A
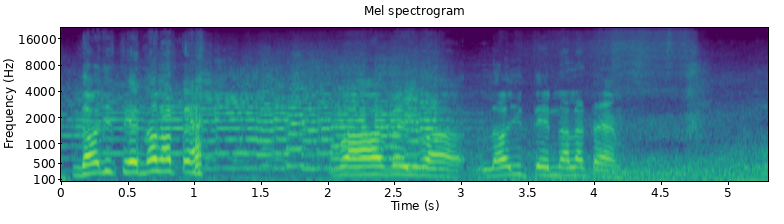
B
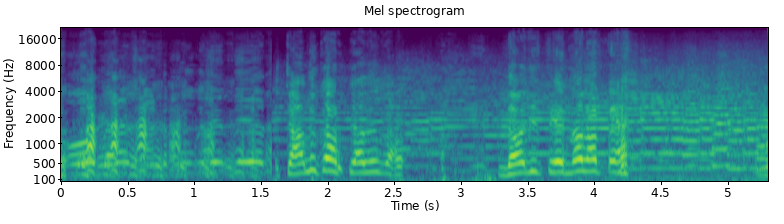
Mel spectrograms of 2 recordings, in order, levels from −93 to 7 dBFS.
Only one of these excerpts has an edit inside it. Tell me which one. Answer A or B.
B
